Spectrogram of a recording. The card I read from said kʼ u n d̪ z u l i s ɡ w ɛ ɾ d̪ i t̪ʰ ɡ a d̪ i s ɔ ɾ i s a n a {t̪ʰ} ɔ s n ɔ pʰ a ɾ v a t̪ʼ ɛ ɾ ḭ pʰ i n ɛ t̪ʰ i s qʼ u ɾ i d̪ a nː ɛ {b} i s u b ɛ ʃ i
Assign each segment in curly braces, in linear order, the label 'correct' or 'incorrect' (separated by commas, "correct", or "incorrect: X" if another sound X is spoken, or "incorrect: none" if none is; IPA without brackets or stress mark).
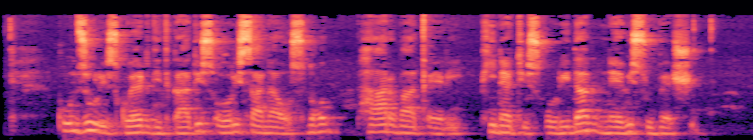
incorrect: none, incorrect: v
